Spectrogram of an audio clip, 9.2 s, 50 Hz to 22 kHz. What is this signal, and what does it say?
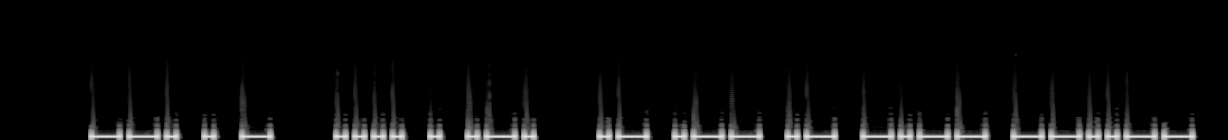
Morse code, heard as a keyed tone, about 17 wpm, 700 Hz. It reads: GET HER AWAY,
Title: Sentences from Top 1500 Words 17wpm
